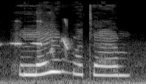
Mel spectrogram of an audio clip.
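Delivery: Peppa voice. Acted. Peppa voiced in read story.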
